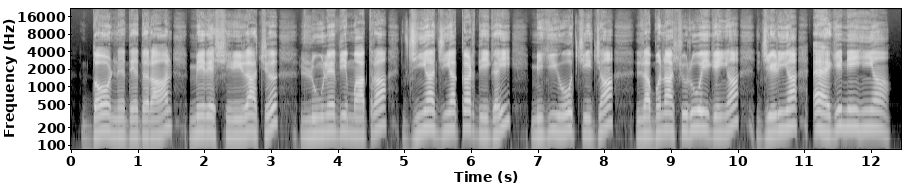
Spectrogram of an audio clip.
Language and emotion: Dogri, fearful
